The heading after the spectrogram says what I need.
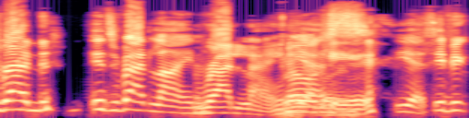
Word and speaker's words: Rädlein: But, you know, you can say Rädlein as well. But it's Rädlein.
